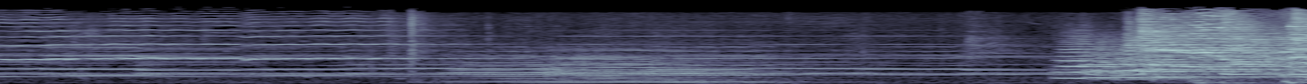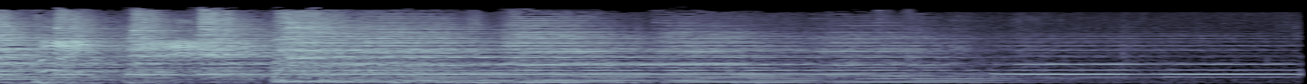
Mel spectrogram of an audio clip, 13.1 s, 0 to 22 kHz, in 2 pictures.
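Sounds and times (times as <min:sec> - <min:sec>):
orchestral music: 0:00.0 - 0:13.0.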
